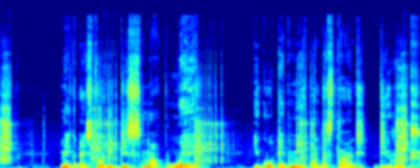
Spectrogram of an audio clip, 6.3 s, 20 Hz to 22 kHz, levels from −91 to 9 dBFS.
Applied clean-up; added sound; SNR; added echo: none; Ratchet, pawl / Tools; 10 dB; none.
